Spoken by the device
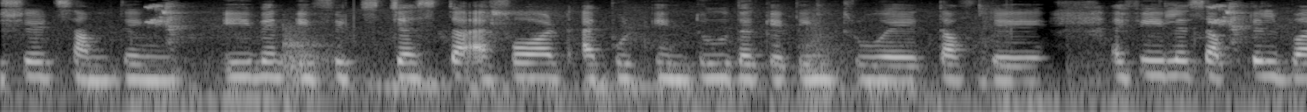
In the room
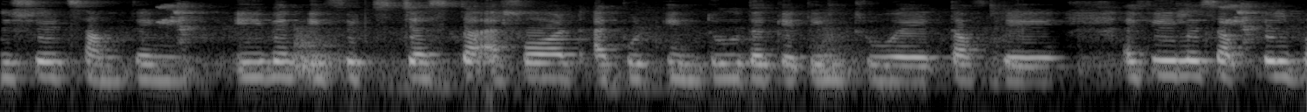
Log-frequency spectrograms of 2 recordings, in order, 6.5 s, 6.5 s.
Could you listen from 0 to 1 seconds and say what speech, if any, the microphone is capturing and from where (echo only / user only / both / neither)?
echo only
